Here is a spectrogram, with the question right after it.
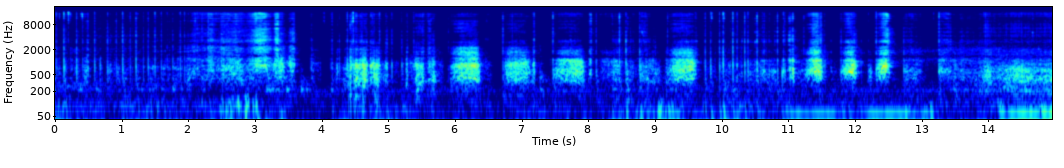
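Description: Long nails rub and scratch across the textured surface of a canvas wall art print showing an autumn tree and a fence. Dry scraping strokes come in uneven bursts, mostly mid-range around 500 Hz to 1 kHz with little low end, separated by brief quiet gaps.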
